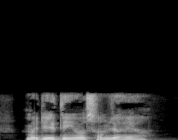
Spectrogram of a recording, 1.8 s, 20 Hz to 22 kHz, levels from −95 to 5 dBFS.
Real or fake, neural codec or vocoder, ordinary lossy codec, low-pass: real; none; AAC, 48 kbps; 7.2 kHz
